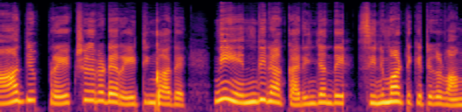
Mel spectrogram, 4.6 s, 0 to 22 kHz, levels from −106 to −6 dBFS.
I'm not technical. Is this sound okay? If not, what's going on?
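No. Compressed frames are skipped at 0.35, 1.55 and 3.43 seconds: small chunks of the recording go missing, so the speech briefly jumps ahead.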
